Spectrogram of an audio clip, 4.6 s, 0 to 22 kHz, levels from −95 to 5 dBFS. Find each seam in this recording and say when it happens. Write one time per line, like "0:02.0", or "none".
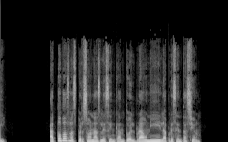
none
